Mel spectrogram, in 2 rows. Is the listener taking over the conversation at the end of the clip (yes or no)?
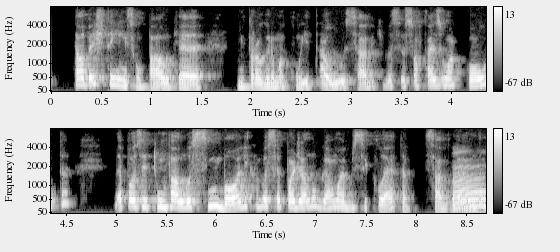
no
